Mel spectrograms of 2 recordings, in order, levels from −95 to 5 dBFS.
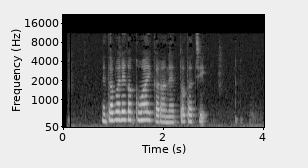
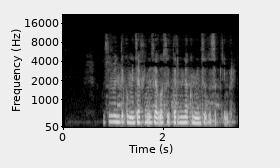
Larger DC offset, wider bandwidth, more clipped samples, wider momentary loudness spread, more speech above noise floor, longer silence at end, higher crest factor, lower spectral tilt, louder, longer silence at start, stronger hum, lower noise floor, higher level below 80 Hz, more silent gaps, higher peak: neither; about the same, 11.5 kHz vs 10.5 kHz; neither; about the same, 12 LU vs 10 LU; second, 31 dB vs 52 dB; first, 0.55 s vs 0.1 s; about the same, 18 dB vs 16 dB; second, -5 dB/octave vs -8.5 dB/octave; second, -24 LUFS vs -17 LUFS; about the same, 0.8 s vs 0.8 s; neither; second, -54 dBFS vs -68 dBFS; about the same, -56 dBFS vs -60 dBFS; neither; second, -8 dBFS vs -2 dBFS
